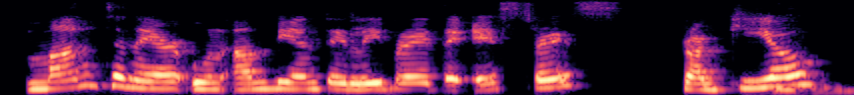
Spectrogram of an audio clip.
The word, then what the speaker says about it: estrés: What is estrés? I got to put the accent on the end.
